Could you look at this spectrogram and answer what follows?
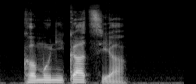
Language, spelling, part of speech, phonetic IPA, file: Polish, komunikacja, noun, [ˌkɔ̃mũɲiˈkat͡sʲja], Pl-komunikacja.ogg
